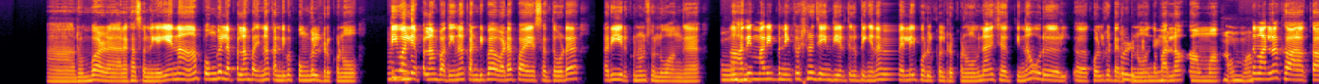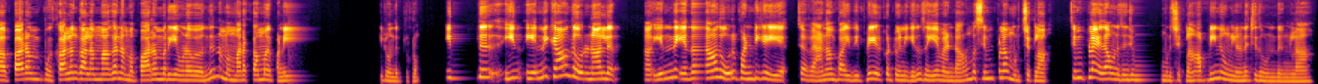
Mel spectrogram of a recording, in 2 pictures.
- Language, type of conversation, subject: Tamil, podcast, பண்டிகைக் காலத்தில் உங்கள் வீட்டில் உணவுக்காகப் பின்பற்றும் சிறப்பு நடைமுறைகள் என்னென்ன?
- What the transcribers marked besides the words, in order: laughing while speaking: "ஓஹோ!"; mechanical hum; laughing while speaking: "கொழுக்கட்டையா? ஆமா"; distorted speech; in English: "சிம்பிளா"; in English: "சிம்பிளா"; "நீங்க" said as "உங்கள"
